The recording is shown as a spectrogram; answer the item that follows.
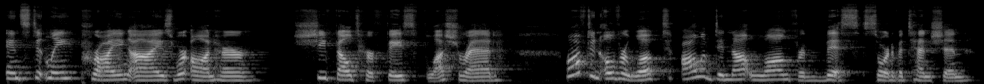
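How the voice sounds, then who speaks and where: Bright-voiced woman reading a story aloud. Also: mid-range voice, expressive, takes it slowly. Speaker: book channel host reading aloud. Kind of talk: expressive children's book read-aloud.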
